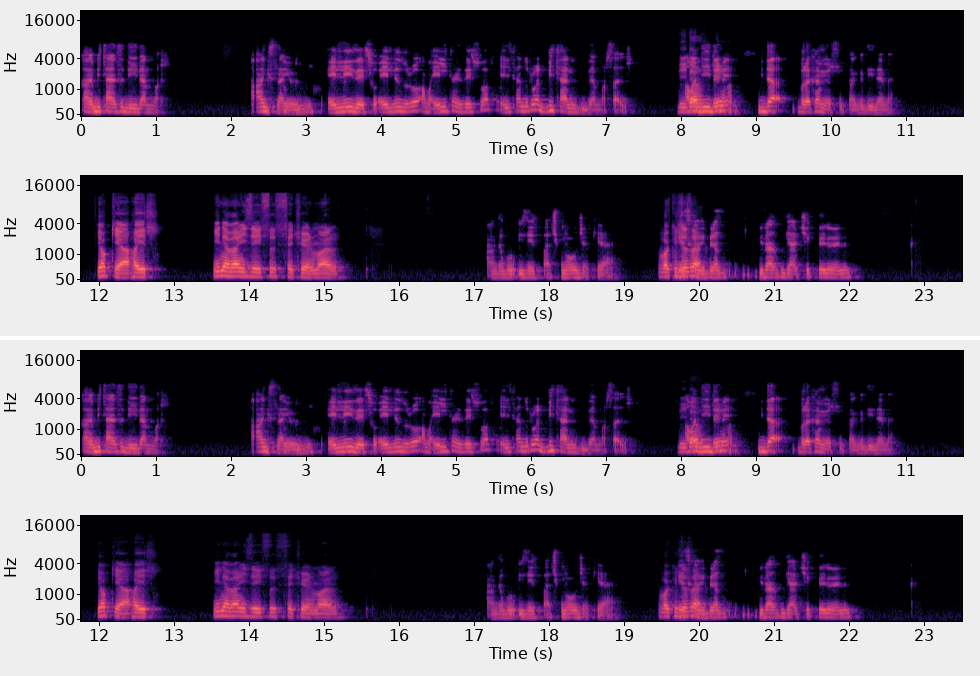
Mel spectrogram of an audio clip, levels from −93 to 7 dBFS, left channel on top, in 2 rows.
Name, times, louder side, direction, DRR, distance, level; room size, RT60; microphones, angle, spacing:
voice 1, 0.0-1.1 2.3-7.3 8.0-8.7 9.0-10.8 17.2-18.9 19.7-20.4 20.8-22.0, left 2 dB, 15° left, 0.5 m, -34 dB
voice 2, 8.0-8.6 12.0-12.8 13.5-15.2 19.5-20.0, left 4 dB, 65° left, 0.7 m, -28 dB
17.5 x 8.0 x 4.1 m
head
